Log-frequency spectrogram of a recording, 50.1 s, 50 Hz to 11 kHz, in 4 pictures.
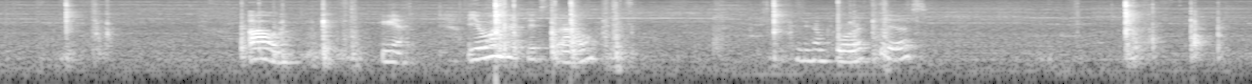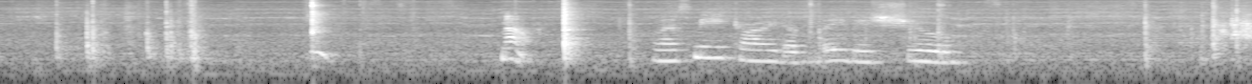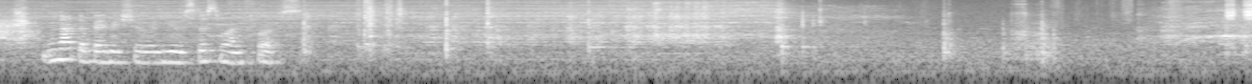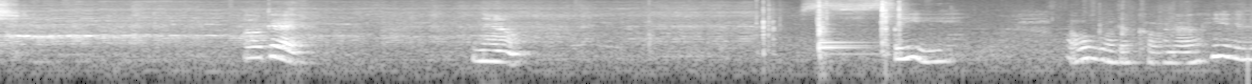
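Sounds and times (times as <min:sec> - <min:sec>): vacuum parts clicking and knocking: 0:04.9 - 0:06.4.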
